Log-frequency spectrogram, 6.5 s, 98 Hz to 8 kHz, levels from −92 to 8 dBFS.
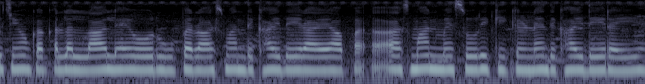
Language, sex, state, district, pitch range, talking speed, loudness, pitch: Hindi, female, Chhattisgarh, Kabirdham, 205-215 Hz, 205 wpm, -36 LUFS, 210 Hz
